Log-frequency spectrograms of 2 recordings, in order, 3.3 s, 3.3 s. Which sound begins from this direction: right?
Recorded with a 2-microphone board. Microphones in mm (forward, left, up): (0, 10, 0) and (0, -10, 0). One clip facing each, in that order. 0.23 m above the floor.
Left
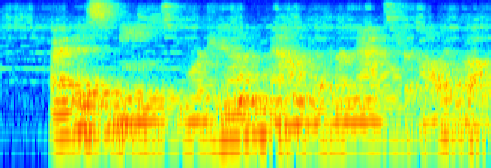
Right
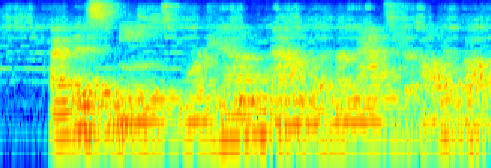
A man speaking, at 0.3 s.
